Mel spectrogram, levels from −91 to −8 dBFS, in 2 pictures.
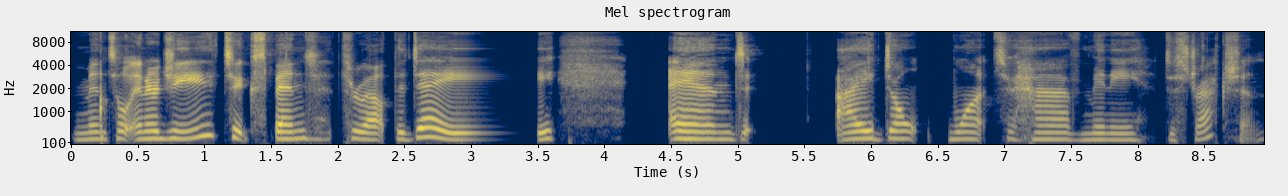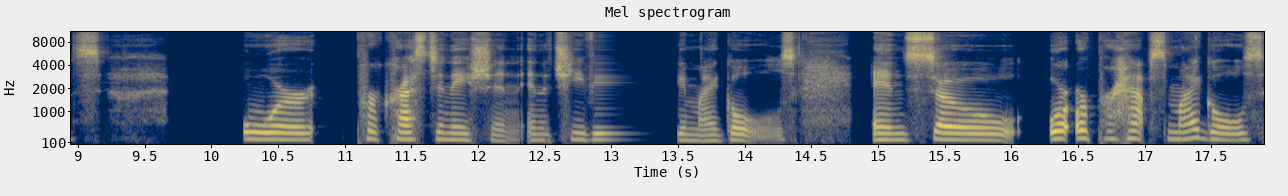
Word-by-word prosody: mental 200 Hz, +3 st, 0 dB
energy 220 Hz, +7 st, +6 dB
to 305 Hz, -, +6 dB
expend 210 Hz, -, +4 dB
throughout 200 Hz, -4 st, -1 dB
the 200 Hz, -, -5 dB
day, 190 Hz, -6 st, +3 dB, 1.3 s
and 205 Hz, -2 st, +5 dB, 0.7 s
I 215 Hz, +3 st, +2 dB
don't 215 Hz, +2 st, -1 dB, 0.2 s
want 205 Hz, 0 st, -5 dB
to 210 Hz, -, -3 dB
have 195 Hz, -2 st, -3 dB
many 185 Hz, -1 st, -8 dB
distractions 195 Hz, -, -3 dB, 1.1 s
or 200 Hz, -2 st, -2 dB, 0.3 s
procrastination 195 Hz, -5 st, -2 dB
in 175 Hz, -, -10 dB
achieving 185 Hz, +1 st, -4 dB, 0.4 s
my 165 Hz, 0 st, -10 dB
goals. 165 Hz, -, -3 dB, 0.6 s
And 185 Hz, 0 st, -2 dB
so 180 Hz, -3 st, +3 dB, 0.3 s
Or 215 Hz, +2 st, +2 dB
or 230 Hz, -, +1 dB
perhaps 220 Hz, 0 st, 0 dB
my 205 Hz, +4 st, -4 dB
goals 190 Hz, -4 st, -3 dB
200 Hz, 95 wpm, -21 LUFS, 185-210 Hz, 1.3 s, energy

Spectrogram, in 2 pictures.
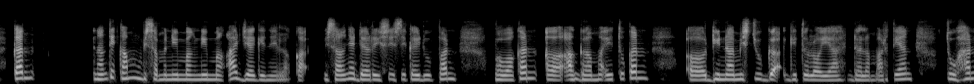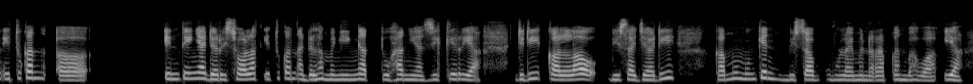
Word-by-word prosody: kan, 285 Hz, +1 st, +8 dB, 0.7 s
nanti 235 Hz, +7 st, +3 dB
kamu 275 Hz, 0 st, +1 dB
bisa 240 Hz, -, +6 dB
menimbang-nimbang 225 Hz, -1 st, 0 dB
aja 235 Hz, -5 st, +3 dB
gini 205 Hz, -1 st, -4 dB
loh -, -, -10 dB
Kak -, -, -1 dB, 0.2 s
misalnya 220 Hz, +3 st, +3 dB
dari 220 Hz, -2 st, +1 dB
sisi 230 Hz, -1 st, +1 dB
kehidupan 225 Hz, +3 st, -1 dB, 0.4 s
bahwa 215 Hz, -1 st, +1 dB
kan, 280 Hz, +1 st, +3 dB
eee, 210 Hz, -2 st, +3 dB
agama 220 Hz, -1 st, 0 dB
itu 230 Hz, +3 st, -4 dB
kan, 290 Hz, 0 st, +1 dB, 0.4 s
eee, 210 Hz, 0 st, +2 dB
dinamis 230 Hz, 0 st, +4 dB
juga 245 Hz, -5 st, +2 dB
gitu 220 Hz, +1 st, -4 dB
loh 205 Hz, -1 st, 0 dB
ya 200 Hz, +1 st, 0 dB
dalam 200 Hz, -1 st, -4 dB
artian 235 Hz, +4 st, -2 dB, 0.3 s
Tuhan 260 Hz, +2 st, 0 dB
itu 255 Hz, +3 st, -2 dB
kan, 295 Hz, -2 st, +4 dB
eee, 200 Hz, -5 st, -1 dB, 0.8 s
intinya 270 Hz, +2 st, +3 dB
dari 230 Hz, -1 st, +2 dB
shalat 235 Hz, +3 st, +3 dB
itu 255 Hz, +3 st, -6 dB
kan 275 Hz, -1 st, -3 dB
adalah 230 Hz, +1 st, -1 dB
mengingat 225 Hz, +1 st, +1 dB, 0.2 s
Tuhan 225 Hz, 0 st, -1 dB
ya 210 Hz, -2 st, -2 dB
dzikir 230 Hz, +4 st, -1 dB
ya 210 Hz, -2 st, +1 dB, 0.3 s
jadi 250 Hz, +5 st, 0 dB
kalau 225 Hz, +1 st, +3 dB
bisa 215 Hz, +1 st, +2 dB
jadi 215 Hz, +7 st, 0 dB, 0.4 s
kamu 215 Hz, +6 st, -2 dB
mungkin 250 Hz, -2 st, 0 dB
bisa 215 Hz, 0 st, +3 dB
mulai 210 Hz, -2 st, -5 dB
menerapkan 200 Hz, +2 st, -4 dB
bahwa 200 Hz, -3 st, -4 dB
iya, 220 Hz, -3 st, +2 dB
225 Hz, 165 wpm, -26 LUFS, 215-250 Hz, 0.8 s, kan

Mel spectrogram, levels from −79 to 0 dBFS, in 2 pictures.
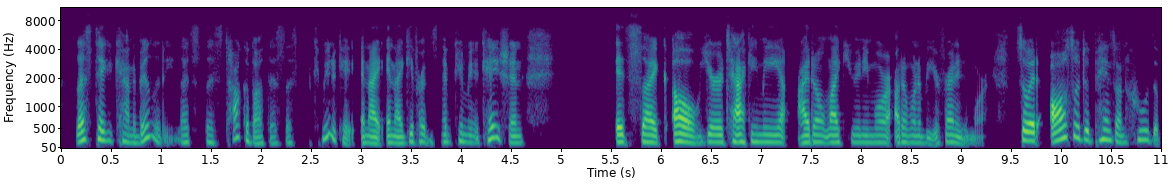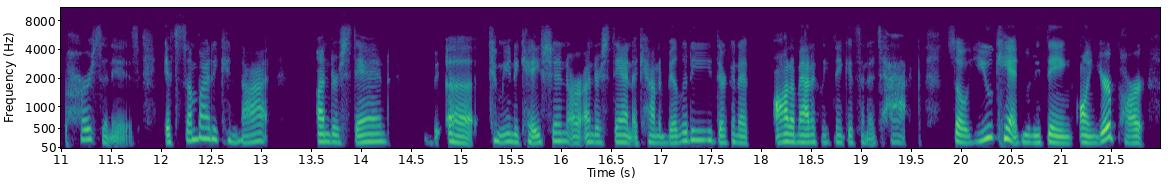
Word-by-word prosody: let's 210 Hz, +4 st, +4 dB
take 225 Hz, -4 st, +3 dB
accountability. 190 Hz, -, -4 dB
Let's 165 Hz, +1 st, -7 dB
let's 160 Hz, -4 st, -8 dB
talk 255 Hz, +4 st, -5 dB
about 140 Hz, +1 st, -3 dB
this. 140 Hz, 0 st, -12 dB
Let's 155 Hz, -, -10 dB, 0.2 s
communicate." 255 Hz, -4 st, -4 dB
And 150 Hz, 0 st, 0 dB
I 140 Hz, -, +4 dB
and 160 Hz, -1 st, +1 dB
I 145 Hz, -, +2 dB
give 180 Hz, -, -3 dB
her 175 Hz, -, -2 dB
the 175 Hz, -, -14 dB
same 175 Hz, -, -4 dB
communication. 180 Hz, -, -2 dB, 0.9 s
It's 170 Hz, +1 st, +4 dB
like, 165 Hz, -3 st, +4 dB
"Oh, 175 Hz, -5 st, +8 dB
you're 170 Hz, +1 st, +1 dB
attacking 170 Hz, +1 st, +3 dB
me. 170 Hz, -1 st, 0 dB, 0.2 s
I 160 Hz, -, +4 dB
don't 170 Hz, -2 st, 0 dB
like 165 Hz, 0 st, +1 dB
you 170 Hz, -, -6 dB
anymore. 160 Hz, 0 st, -2 dB
I -, -, +1 dB
don't 165 Hz, -1 st, -3 dB
wanna 160 Hz, -1 st, -4 dB
be 135 Hz, -, -7 dB
your 135 Hz, -, -7 dB
friend 170 Hz, -2 st, 0 dB
anymore." -, -, -9 dB, 0.3 s
So, 215 Hz, -, +5 dB
it 200 Hz, -, +9 dB
also 280 Hz, +4 st, +7 dB
depends 220 Hz, -1 st, 0 dB
on 165 Hz, -2 st, -2 dB
who 225 Hz, +5 st, -3 dB
the -, -, -5 dB
person 235 Hz, +1 st, -5 dB
is. -, -, -10 dB, 0.3 s
If -, -, 0 dB
somebody 240 Hz, +2 st, 0 dB
cannot 190 Hz, -2 st, -4 dB, 0.5 s
understand 180 Hz, +1 st, 0 dB, 0.4 s
b -, -, -9 dB
uh, -, -, +3 dB, 0.2 s
communication 180 Hz, 0 st, -2 dB
or 150 Hz, -3 st, -2 dB
understand 170 Hz, 0 st, -2 dB
accountability, 175 Hz, +8 st, -3 dB
they're 160 Hz, -3 st, -3 dB
gonna 155 Hz, -4 st, -3 dB, 0.3 s
automatically 170 Hz, -1 st, +3 dB
think 165 Hz, -1 st, -8 dB
it's 160 Hz, -, -9 dB
an -, -, -9 dB
attack. -, -, -9 dB, 0.2 s
So, 175 Hz, -5 st, +2 dB
you 200 Hz, -, +1 dB
can't 250 Hz, -7 st, +3 dB
do 170 Hz, -, -3 dB
anything 160 Hz, -2 st, +1 dB
on 155 Hz, -2 st, +3 dB
your -, -, +8 dB
part, 150 Hz, 0 st, -1 dB
170 Hz, 195 wpm, -24 LUFS, 160-195 Hz, 0.9 s, it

